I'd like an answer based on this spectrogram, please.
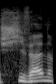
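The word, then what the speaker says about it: Siobhan: Et donc ce personnage s'appelle Shivan, mais s'écrit Slobhan.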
